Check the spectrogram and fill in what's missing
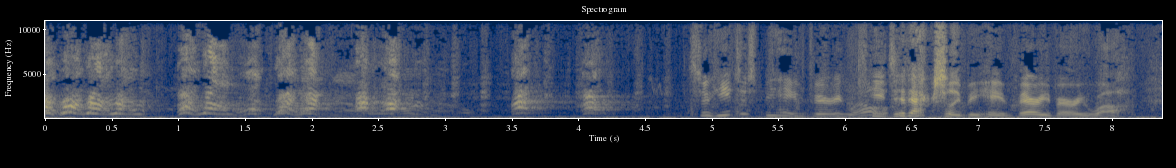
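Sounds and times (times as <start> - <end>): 
small white dog barking frantically at a passing dog on grass: 0.0 - 4.4
steady low rumble of outdoor noise: 0.0 - 8.3
speech: 4.9 - 8.2.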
